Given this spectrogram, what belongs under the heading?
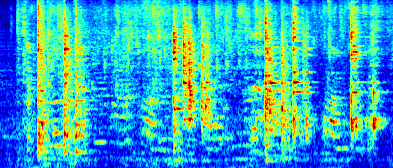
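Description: A tea pot scrubbed and rinsed at a sink, close metallic scraping and clattering in quick repeated strokes with splashy water, no talk.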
